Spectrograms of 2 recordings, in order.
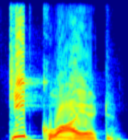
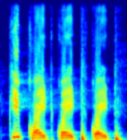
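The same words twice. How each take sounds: First: Said in the usual way. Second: "quiet" repeated with a laugh; wrong repeated quiet. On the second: Shown as a demonstration. Teacher mocking the wrong way to say "Keep quiet", with a laugh. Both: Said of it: "Don't say".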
